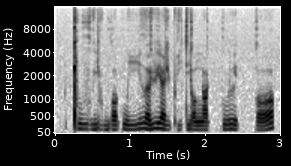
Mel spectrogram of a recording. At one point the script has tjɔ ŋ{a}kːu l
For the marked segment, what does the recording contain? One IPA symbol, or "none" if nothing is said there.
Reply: ɑ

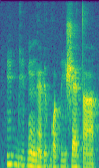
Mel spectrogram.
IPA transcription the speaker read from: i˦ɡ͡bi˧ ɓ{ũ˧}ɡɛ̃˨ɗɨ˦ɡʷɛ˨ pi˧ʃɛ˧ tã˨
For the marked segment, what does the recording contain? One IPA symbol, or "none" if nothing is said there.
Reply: ũ˧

